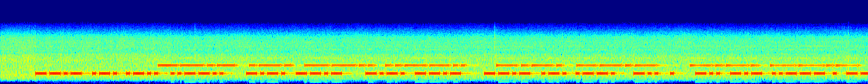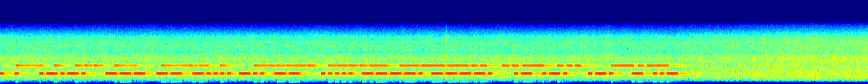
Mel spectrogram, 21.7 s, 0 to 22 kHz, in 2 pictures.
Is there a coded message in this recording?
Yes: Morse code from 0.4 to 19.4 s, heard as two keyed tones, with room echo. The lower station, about 28 wpm, 520 Hz: QRL? CQ CQ QRP DE DK2EME <AR> OM6DM 599 AR R TU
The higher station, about 20 wpm, 890 Hz: QRZ? CQ CQ TEST DE CX8US K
